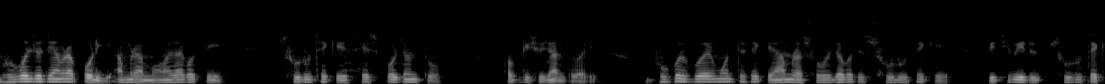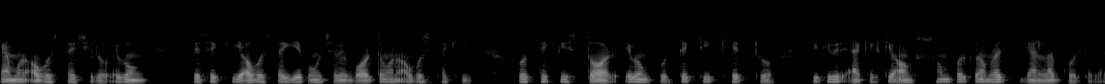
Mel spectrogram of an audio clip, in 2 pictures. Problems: low volume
